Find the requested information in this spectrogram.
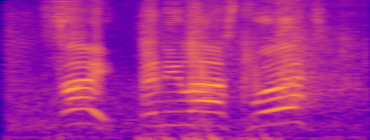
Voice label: marine aussie; h2dialogue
